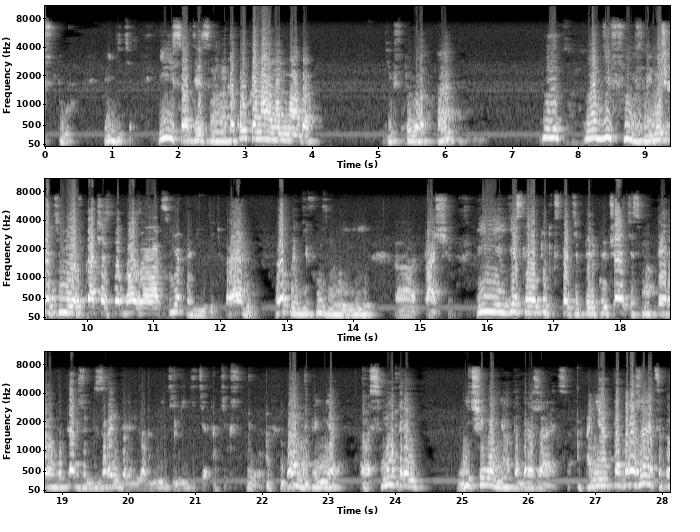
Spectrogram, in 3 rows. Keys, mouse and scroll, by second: 7.9-11.7 drag, 13.7-15.2 middle drag, 17.0-19.0 drag, 20.8 shift+z, 21.4 middle click, 22.4 shift+space.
